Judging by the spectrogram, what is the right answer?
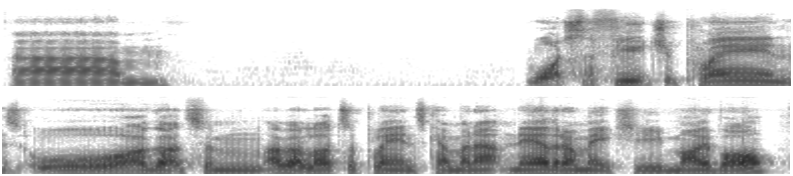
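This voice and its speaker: A man hosts a casual live chat in a broad New Zealand accent. His voice sits at an ordinary-to-deepish male pitch and is recorded dry, with little room sound. He talks in loose, matey Kiwi slang, answering viewers as he goes. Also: steady tone, measured pace, no room sound. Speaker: live stream host. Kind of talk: casual livestream chat, reading out comments.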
